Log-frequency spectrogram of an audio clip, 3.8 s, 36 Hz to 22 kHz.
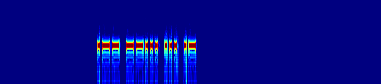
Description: Morse code, heard as a keyed tone, about 52 wpm, 700 Hz. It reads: W7SA
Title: USA Call Signs - 4 Characters - Repeated 2x - 50wpm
